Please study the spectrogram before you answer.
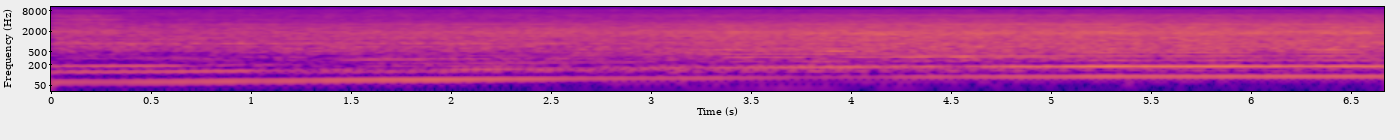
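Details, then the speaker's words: Ford Pinto revving to just under 3,000 rpm: deep droning, throbbing resonant vibration, heavy from about 2,600 rpm and getting worse; likely not carb or timing; fixed by sorting a loose alternator bracket. "she goes about just under 3 000 revs you're getting that droning throbbing resonant vibration it's been getting worse"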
